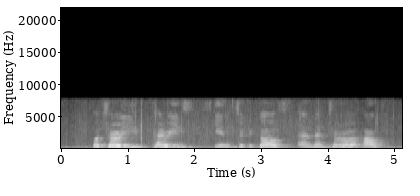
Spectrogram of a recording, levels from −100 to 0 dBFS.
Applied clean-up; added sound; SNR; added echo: none; Rain; 11 dB; none.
